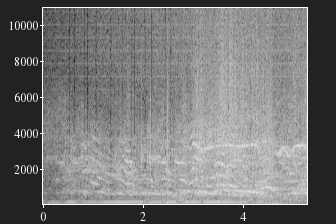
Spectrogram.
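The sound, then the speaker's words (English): A large crowd cheers loudly and continuously, with overlapping shouts, whoops and bellowing voices forming a dense roar that swells slightly and holds steady for several seconds. “Well, it seems like the people still love me.”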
